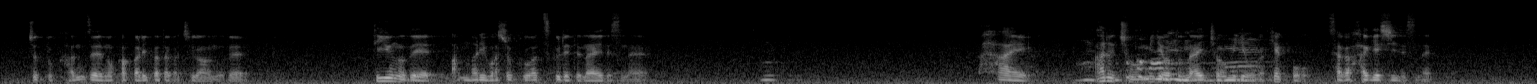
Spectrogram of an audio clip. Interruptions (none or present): present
